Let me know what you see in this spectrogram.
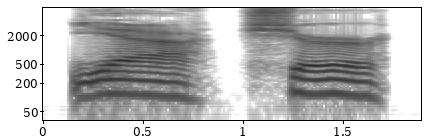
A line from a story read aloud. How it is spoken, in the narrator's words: Evan said sarcastically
